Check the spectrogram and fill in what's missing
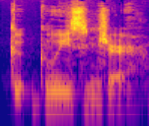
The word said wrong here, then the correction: Geisinger: Guisinger. – Geisinger. – Yeah, Geisinger. Geisinger. Yes. Geisinger.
